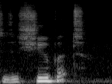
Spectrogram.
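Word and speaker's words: Schuberth: And I think Was it how do you pronounce it? Is it Schubert? Schubert.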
